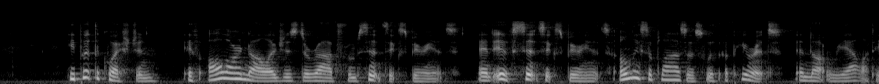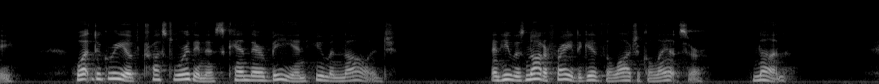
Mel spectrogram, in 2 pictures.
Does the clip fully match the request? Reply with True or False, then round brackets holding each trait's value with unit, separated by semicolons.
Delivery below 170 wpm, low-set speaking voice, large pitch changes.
False (155 wpm; 185 Hz; 6.4 semitones)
